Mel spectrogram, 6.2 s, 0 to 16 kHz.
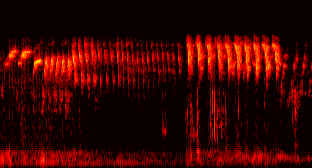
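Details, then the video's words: Bar-winged prinia, one year old, singing a rapid run of sharp high chips that runs into a slower series of stronger, evenly repeated notes, with faint low background noise. "burung ciblek 1tahun"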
